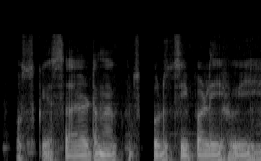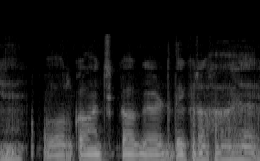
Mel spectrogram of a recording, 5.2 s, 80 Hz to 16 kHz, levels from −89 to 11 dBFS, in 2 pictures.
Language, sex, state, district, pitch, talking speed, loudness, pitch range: Hindi, male, Chhattisgarh, Kabirdham, 100 Hz, 185 wpm, -39 LUFS, 95-115 Hz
